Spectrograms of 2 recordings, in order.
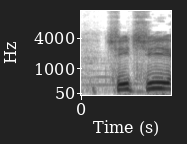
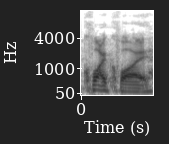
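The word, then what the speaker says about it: Qiqi: I've been saying your name wrong the entire time. Chi-Chi, I thought it would have been like Kwai-Kwai.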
